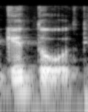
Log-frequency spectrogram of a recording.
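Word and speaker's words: 夏油: えー、ゲトウですよね。そう、ゲトウというそう人物。夏の油って書いてあるゲトウって読むんですね。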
